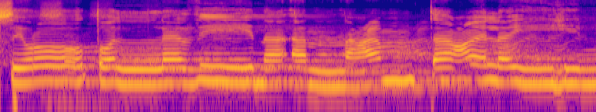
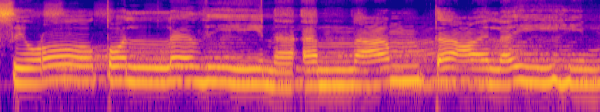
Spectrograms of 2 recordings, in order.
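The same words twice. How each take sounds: No difference in how they are said.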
